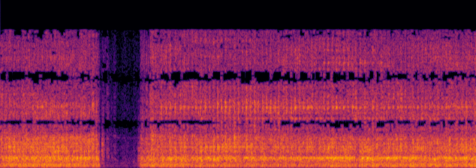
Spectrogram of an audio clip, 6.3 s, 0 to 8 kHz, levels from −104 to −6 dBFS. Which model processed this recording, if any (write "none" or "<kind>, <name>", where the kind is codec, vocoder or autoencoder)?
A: none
